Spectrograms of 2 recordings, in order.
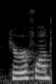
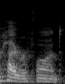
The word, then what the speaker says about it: Hierophant: Hierophant or Hierophant. I've heard it pronounced both ways.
